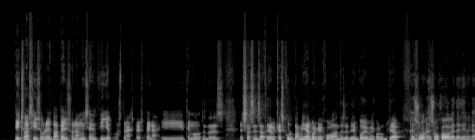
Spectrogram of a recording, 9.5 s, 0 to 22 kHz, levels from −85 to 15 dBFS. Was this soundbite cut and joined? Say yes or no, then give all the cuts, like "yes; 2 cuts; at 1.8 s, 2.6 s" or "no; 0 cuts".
yes; 3 cuts; at 2.2 s, 4.0 s, 8.2 s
